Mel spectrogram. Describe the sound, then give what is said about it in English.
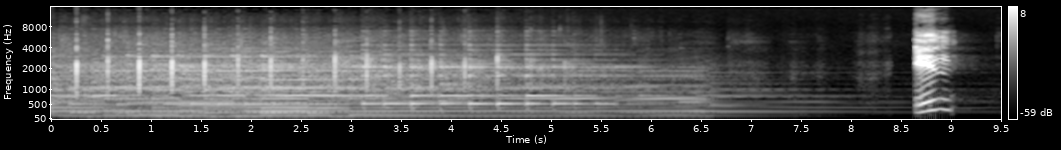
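Steady rhythmic clapping from a group keeps time over a sustained organ or keyboard chord, fading out near the end before a brief swooping tone. “Clap if you're gonna clap.”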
